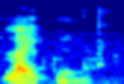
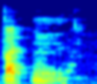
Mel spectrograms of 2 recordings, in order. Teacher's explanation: the t not really released at the tongue tip more of a glottal stop for me in my speech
